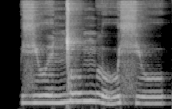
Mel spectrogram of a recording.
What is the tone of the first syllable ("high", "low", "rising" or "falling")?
high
